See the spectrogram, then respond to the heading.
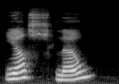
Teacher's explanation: ini merupakan bacaan lin, waw sukunnya dibaca dengan lunak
